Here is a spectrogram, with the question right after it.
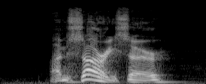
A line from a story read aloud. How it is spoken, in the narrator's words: Birch took a deep breath and shouted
